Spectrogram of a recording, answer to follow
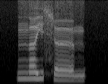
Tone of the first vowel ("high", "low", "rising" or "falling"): high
